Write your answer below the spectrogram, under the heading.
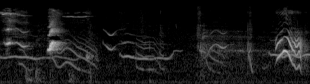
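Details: Newborn Chihuahua litter, four days old, beside mother Bess in Fredericksburg, Virginia: a busy series of short, high, bending squeaks and whimpers, overlapping and rising and falling, with a louder cry at the start and another at the close.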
